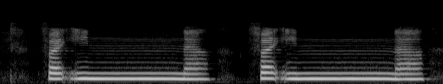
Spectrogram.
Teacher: پہلے نون پہ غنہ اور دوسرے نون کو زبر کے ساتھ ادا کیا تو اتنی دیر کا اس پہ وقف ہوا یا اتنی دیر اس پہ لگائی گئی کہ جو توسط کے اظہار کے لیے ہے.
